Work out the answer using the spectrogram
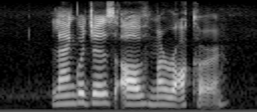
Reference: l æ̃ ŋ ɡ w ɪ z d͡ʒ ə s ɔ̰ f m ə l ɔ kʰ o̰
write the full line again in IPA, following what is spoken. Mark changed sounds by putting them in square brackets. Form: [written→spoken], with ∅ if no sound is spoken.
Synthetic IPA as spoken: l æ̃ ŋ ɡ w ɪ [z→∅] d͡ʒ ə [s→z] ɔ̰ [f→v] m ə [l→ɹ] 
